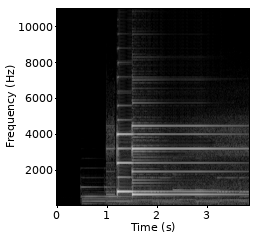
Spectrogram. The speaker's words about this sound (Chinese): 小维听到电梯门打开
